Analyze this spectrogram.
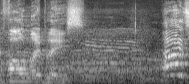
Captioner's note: audience laughing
